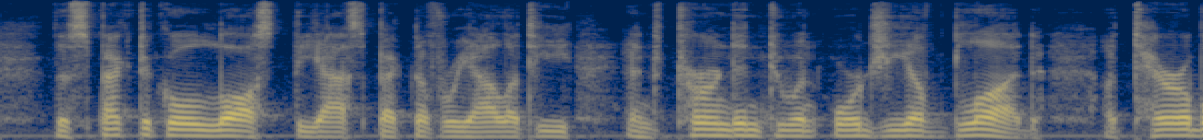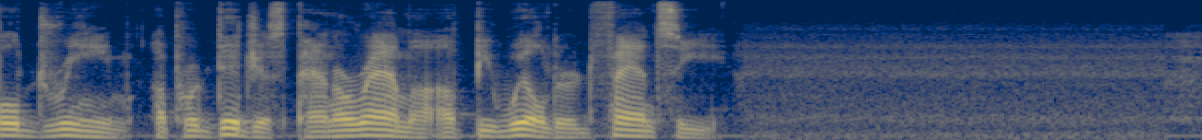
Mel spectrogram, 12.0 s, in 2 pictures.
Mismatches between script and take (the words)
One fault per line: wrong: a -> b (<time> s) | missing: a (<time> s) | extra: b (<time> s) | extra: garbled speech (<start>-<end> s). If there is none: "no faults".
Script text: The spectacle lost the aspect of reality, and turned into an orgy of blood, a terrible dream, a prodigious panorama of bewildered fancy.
no faults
